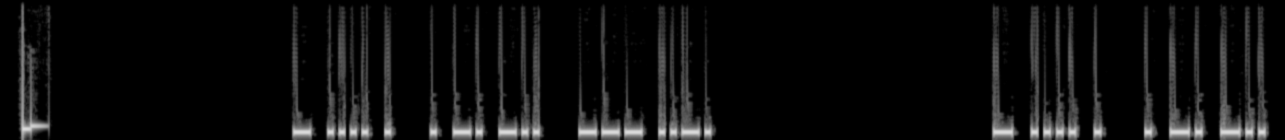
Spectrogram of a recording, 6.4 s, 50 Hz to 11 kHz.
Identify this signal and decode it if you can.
Morse code, heard as a keyed tone, about 33 wpm, 700 Hz. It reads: THE END OF THE END
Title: Speed-Racing - Sets of 3 Words 28wpm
